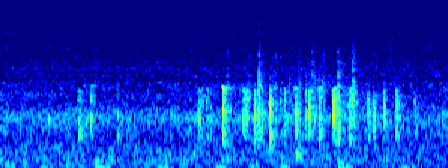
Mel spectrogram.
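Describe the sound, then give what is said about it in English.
Rapid, irregular clicking of keys on a non-mechanical computer keyboard, a few taps at first and then a quicker burst, fairly quiet, with no talking. “Stop typing. I'm hearing your keyboard.”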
